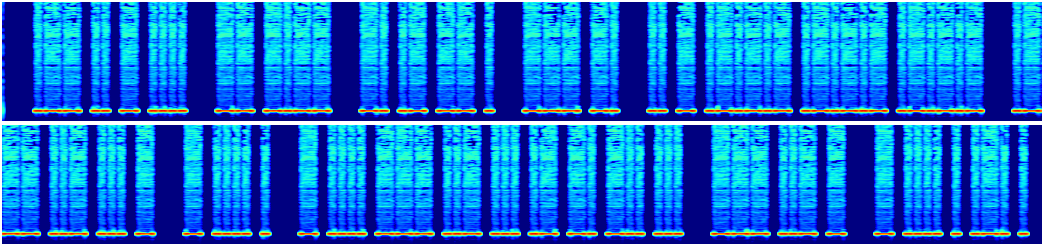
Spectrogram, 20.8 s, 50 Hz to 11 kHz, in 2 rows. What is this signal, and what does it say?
Morse code, heard as a keyed tone, about 25 wpm, 1000 Hz. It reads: WITH MY NAME ON IT... JUST THE THOUSANDS OUT THERE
